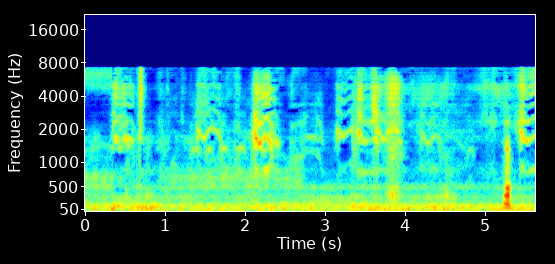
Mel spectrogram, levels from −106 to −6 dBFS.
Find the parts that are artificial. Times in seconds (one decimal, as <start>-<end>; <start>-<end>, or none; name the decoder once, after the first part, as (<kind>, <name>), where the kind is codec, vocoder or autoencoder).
0.0-5.6 (vocoder, Vocos)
